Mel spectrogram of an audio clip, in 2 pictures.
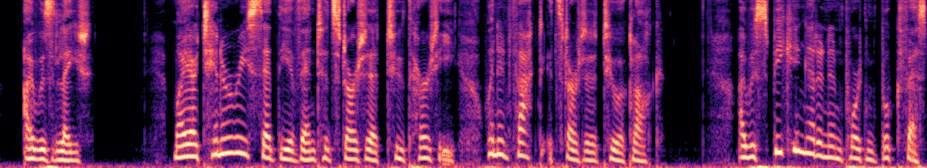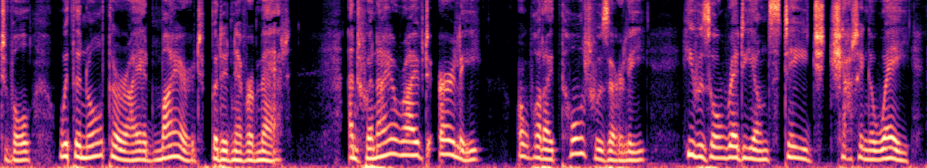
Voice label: Audiobook sample; 20s-30s; Male; Irish

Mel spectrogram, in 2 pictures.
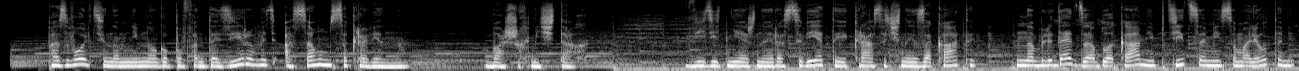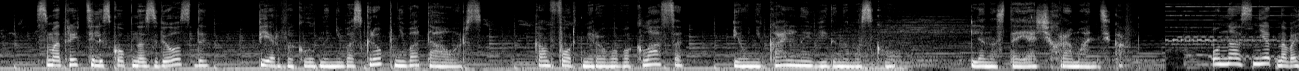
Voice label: Russian, Female, 20s-30s; Eastern European

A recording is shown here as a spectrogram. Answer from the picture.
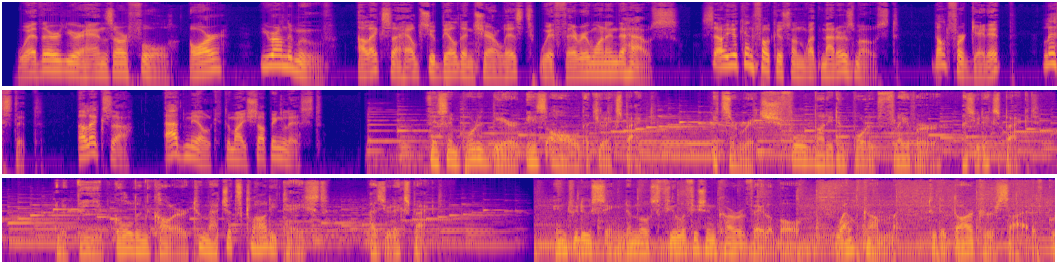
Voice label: English; French-Canadian, Male, 30s-50s

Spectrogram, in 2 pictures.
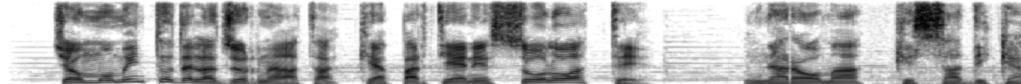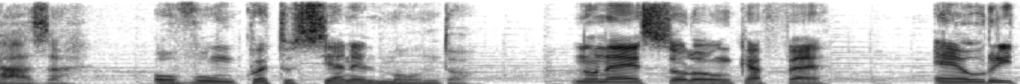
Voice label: Italian

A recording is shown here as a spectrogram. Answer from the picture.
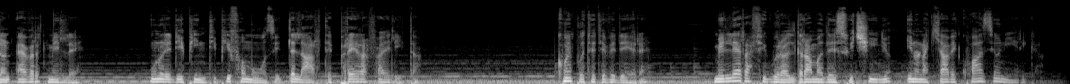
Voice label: Italian Voice reel

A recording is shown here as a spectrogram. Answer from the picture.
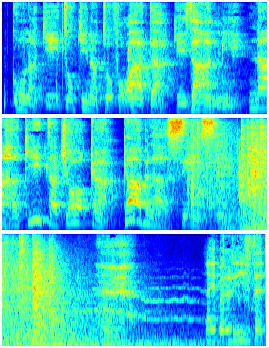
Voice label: Animation

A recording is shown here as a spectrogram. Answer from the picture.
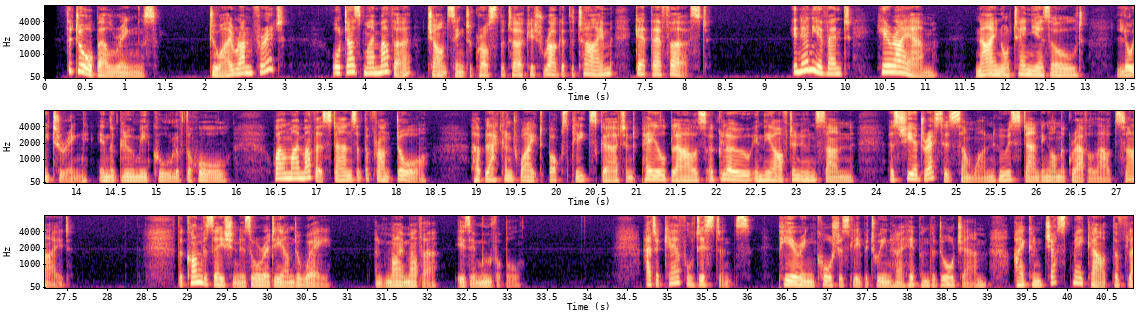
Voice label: Audiobook

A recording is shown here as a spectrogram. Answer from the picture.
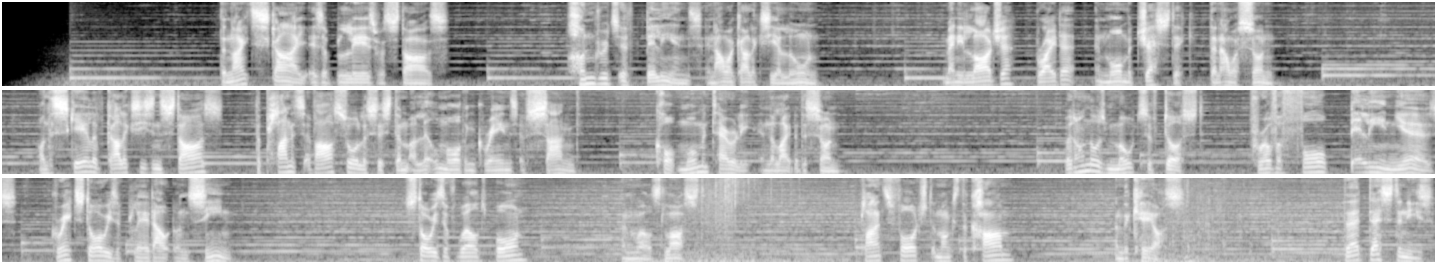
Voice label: Documentary

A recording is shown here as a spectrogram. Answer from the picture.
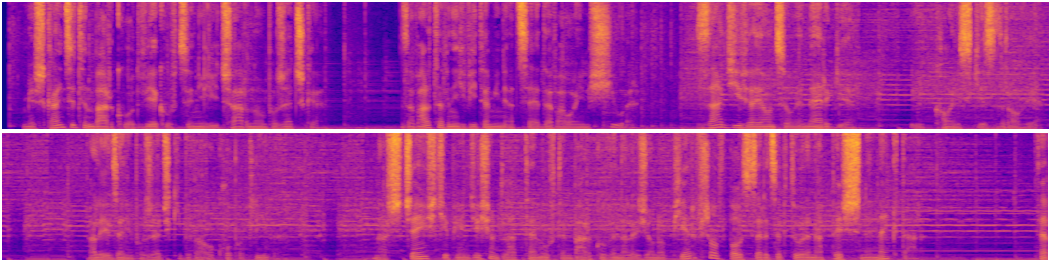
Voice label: Polish

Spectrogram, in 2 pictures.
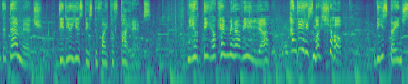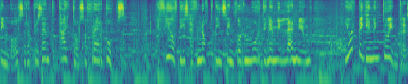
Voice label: English Italian accent

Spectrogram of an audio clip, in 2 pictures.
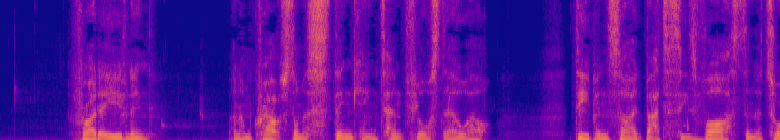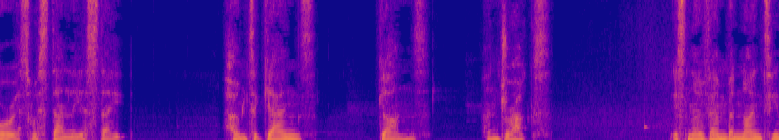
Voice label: Audiobook

